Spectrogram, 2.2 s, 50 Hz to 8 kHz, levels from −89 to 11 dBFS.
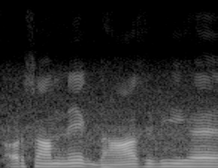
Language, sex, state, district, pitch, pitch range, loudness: Hindi, male, Maharashtra, Dhule, 135 Hz, 130-140 Hz, -25 LUFS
